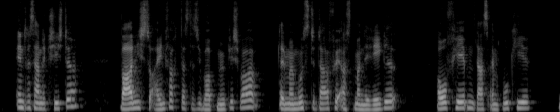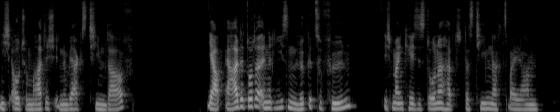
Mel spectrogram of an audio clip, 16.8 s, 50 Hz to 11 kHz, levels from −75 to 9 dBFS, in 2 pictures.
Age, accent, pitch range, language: 30-49, German, 145-180 Hz, German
